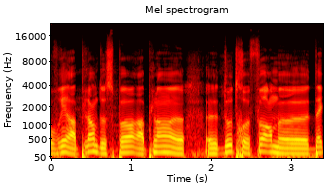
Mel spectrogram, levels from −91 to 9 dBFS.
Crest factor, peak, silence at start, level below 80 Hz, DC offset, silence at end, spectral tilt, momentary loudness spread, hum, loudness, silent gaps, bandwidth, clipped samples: 12 dB; -8 dBFS; 0 s; -34 dBFS; under 0.1%; 0 s; -7.5 dB/octave; 3 LU; none; -22 LUFS; none; 13.5 kHz; under 0.1%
